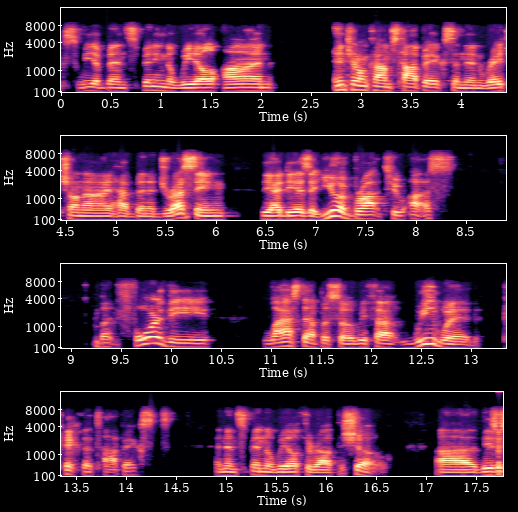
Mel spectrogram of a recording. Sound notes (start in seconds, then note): none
